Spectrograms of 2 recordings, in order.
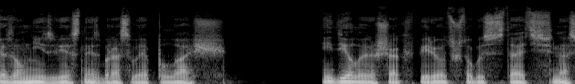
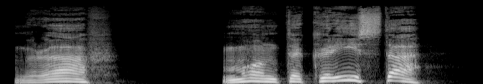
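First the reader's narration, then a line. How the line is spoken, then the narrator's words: Horrified exclamation. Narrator (Russian): В ужасе воскликнул Данглар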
